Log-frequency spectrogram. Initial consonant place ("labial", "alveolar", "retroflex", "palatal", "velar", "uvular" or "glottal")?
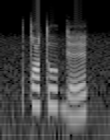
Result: alveolar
